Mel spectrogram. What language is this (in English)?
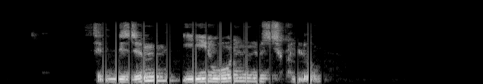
Kabyle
